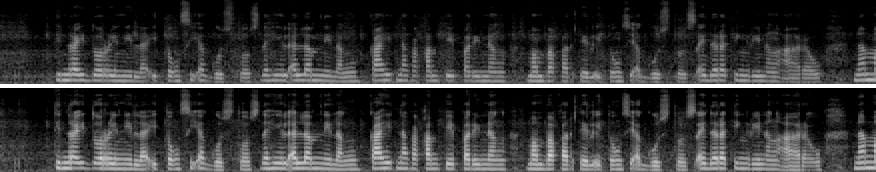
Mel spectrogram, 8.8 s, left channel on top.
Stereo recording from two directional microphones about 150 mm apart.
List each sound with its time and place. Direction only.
0.7 s a woman's voice: 40° right (ahead or behind)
